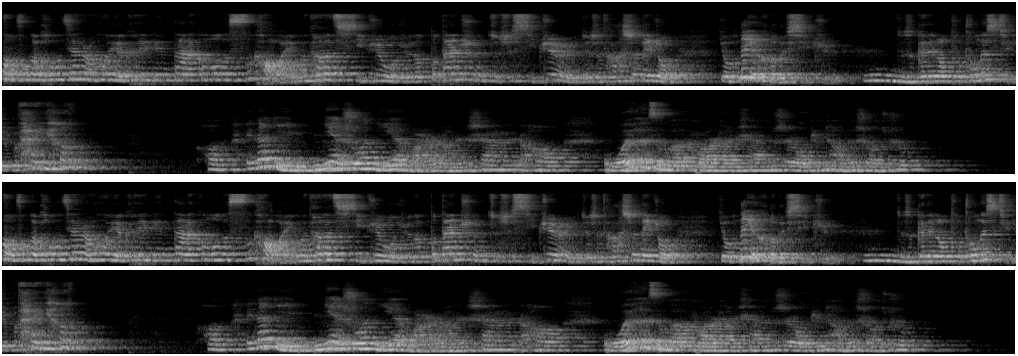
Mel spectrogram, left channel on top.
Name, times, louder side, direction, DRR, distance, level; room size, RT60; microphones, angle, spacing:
voice 1, 0.0-8.3 9.0-10.9, right 1 dB, 35° right, -2 dB, 1.8 m, -27 dB
voice 2, 8.6-9.2 12.1-19.2, equal, 5° left, -4 dB, 1.3 m, -25 dB
14.0 x 4.6 x 2.5 m, 1.2 s
head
